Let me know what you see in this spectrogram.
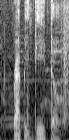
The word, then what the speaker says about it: rapidito: Rapidito. – Rapidito.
